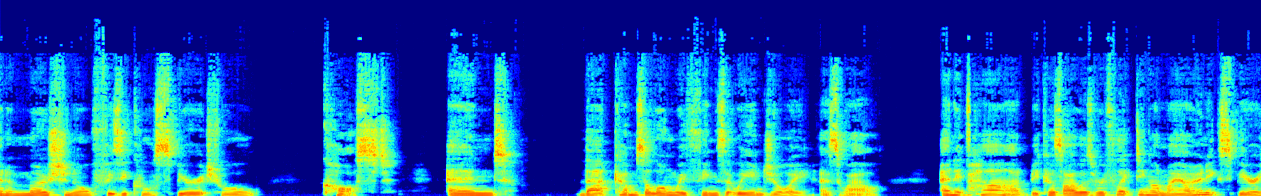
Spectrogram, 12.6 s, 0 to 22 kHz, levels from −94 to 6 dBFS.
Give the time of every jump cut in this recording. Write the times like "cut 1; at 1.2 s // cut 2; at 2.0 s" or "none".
cut 1; at 9.7 s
